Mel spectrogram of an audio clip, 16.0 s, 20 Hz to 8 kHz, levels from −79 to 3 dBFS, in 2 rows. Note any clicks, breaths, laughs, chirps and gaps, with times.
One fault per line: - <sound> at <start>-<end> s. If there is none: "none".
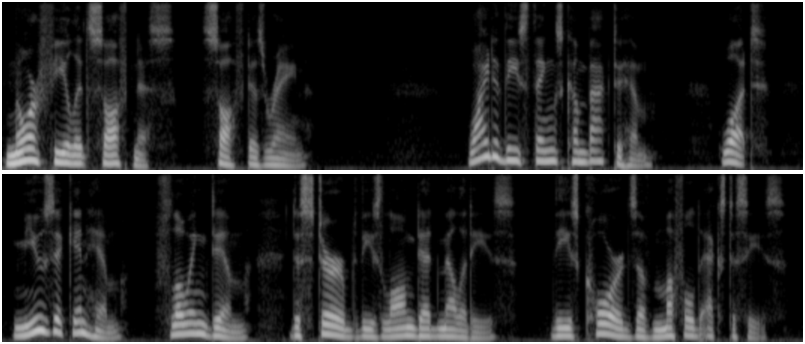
none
